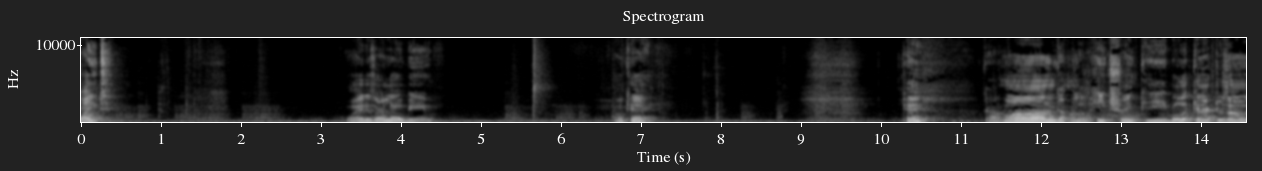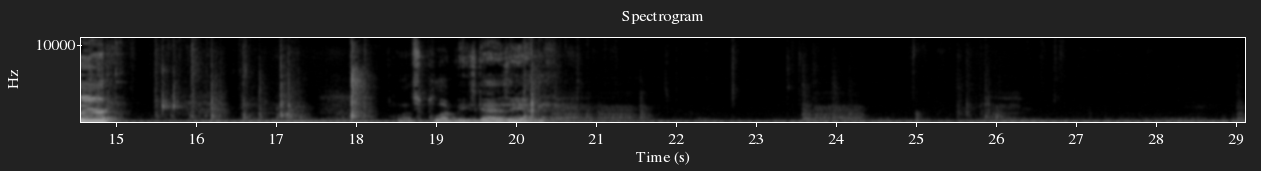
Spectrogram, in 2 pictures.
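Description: Plastic wire connectors click and rustle as they are handled.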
